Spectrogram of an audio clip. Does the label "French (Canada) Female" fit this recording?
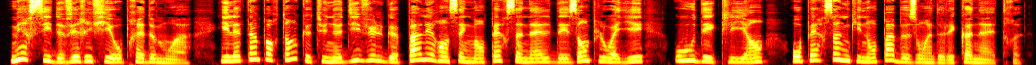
Yes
